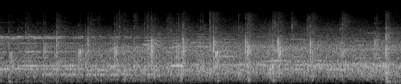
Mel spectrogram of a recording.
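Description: A volleyball is struck with a hand.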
